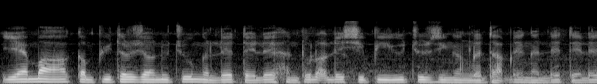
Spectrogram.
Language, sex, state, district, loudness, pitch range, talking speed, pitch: Wancho, male, Arunachal Pradesh, Longding, -18 LUFS, 100-115 Hz, 140 wpm, 110 Hz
